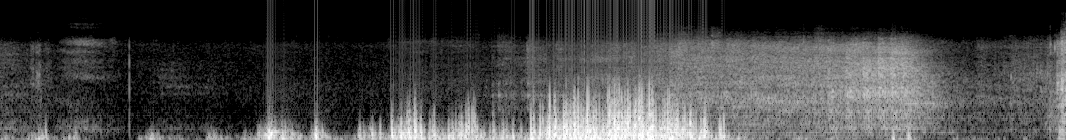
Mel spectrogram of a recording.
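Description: Wind buffeting a phone's microphone outdoors: irregular low rumbles that build to a loud gust about halfway through, then ease to a fainter hiss.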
